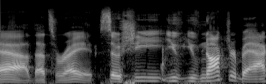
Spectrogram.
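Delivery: plain reading voice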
